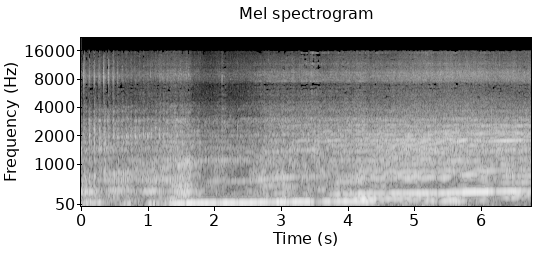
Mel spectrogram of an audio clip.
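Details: Yamaha 15 hp outboard after cleaning clogged carburetor jet and fixing leaking reed valve: revs up smoothly, throttle released back to steady idle without stalling, stays running when put in forward gear; normal revving.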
